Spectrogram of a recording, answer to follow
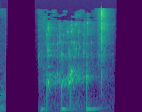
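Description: Liquid pouring and dripping into a glass: a quick run of about five drips over about a second, starting about half a second in, then stopping.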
